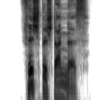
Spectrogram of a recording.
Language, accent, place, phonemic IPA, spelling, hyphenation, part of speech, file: German, Germany, Berlin, /ˈfɪʃbəˌʃtandəs/, Fischbestandes, Fisch‧be‧stan‧des, noun, De-Fischbestandes.ogg
- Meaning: genitive of Fischbestand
